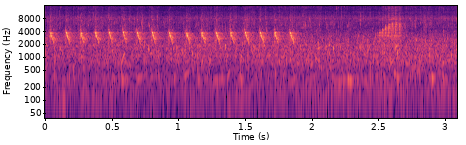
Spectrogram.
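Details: A caged sooty-headed bulbul on a cage-bird training recording sings a brief 'tembak panjang' run of about sixteen crisp, evenly spaced notes at a steady pace. A soft rushing swish follows after a short pause.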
